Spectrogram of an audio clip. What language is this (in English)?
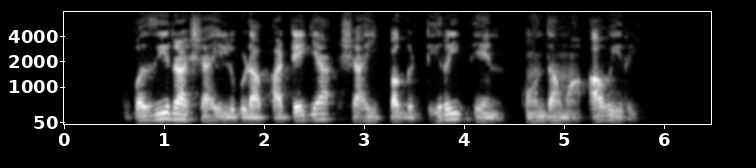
Parkari Koli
